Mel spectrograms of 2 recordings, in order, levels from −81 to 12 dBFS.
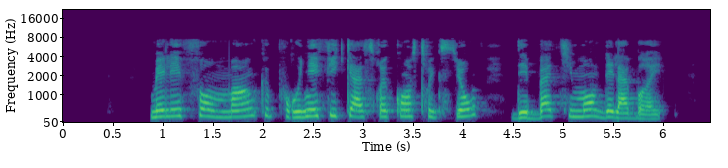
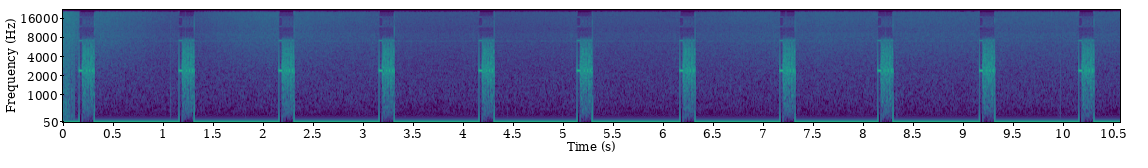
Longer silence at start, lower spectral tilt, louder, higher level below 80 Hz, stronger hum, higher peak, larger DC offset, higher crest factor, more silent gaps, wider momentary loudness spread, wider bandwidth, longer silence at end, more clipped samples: first, 0.9 s vs 0 s; first, -5 dB/octave vs 0.5 dB/octave; first, -16 LUFS vs -25 LUFS; second, -58 dBFS vs -44 dBFS; neither; first, -2 dBFS vs -8 dBFS; second, under 0.1% vs 6%; second, 14 dB vs 20 dB; neither; second, 8 LU vs 12 LU; second, 7.8 kHz vs over 20 kHz; first, 0.5 s vs 0 s; neither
